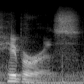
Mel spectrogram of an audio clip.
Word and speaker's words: Heboris: Yes, his name is derived from Heboris. And yes, I only recently realized it's usually pronounced "heb-ur-ris".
